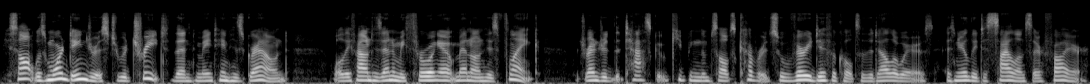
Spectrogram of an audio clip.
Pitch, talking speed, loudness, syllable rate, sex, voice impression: 175 Hz, 240 wpm, -17 LUFS, 6.9 syllables/s, female, feminine, very adult-like, slightly intellectual, elegant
